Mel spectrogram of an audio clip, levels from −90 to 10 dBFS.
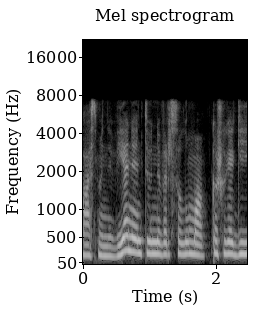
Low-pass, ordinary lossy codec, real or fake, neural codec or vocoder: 7.2 kHz; MP3, 64 kbps; real; none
